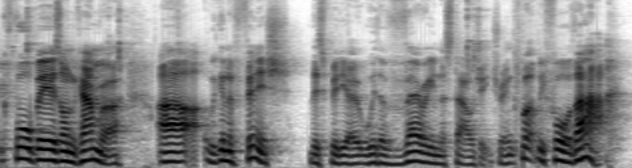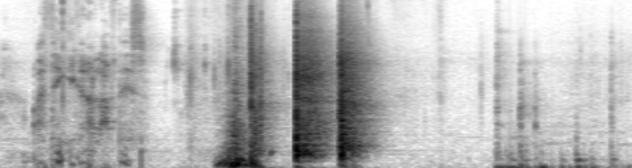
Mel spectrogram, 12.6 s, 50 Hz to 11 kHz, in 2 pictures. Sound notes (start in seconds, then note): 9.4 banging noise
